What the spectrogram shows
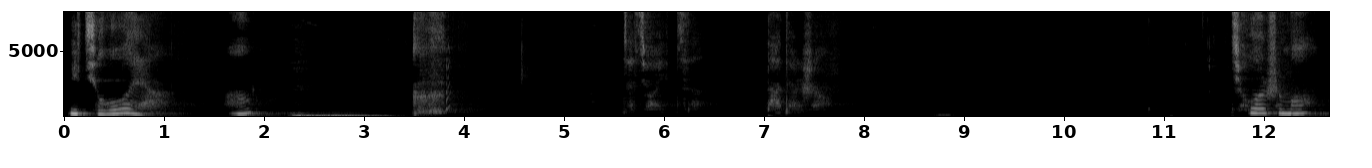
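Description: Voicing a cruel tormentor in intimate audio roleplay, a young woman uses a high, exaggerated voice to tease and mock. She laughs softly between her taunts and often slips down into a whisper.

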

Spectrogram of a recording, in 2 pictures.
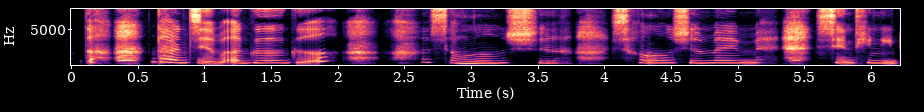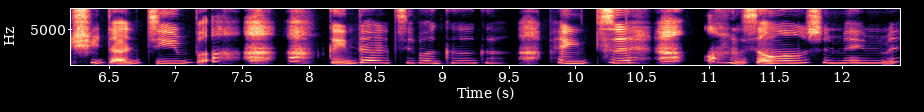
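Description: A woman voicing an adult woman character in an erotic audio story, breathy and tearful, pleading. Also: extremely high pitch, steady tone, very slow, long pauses, bright, forceful tone, no room sound, clean studio sound, heavily acted.

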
